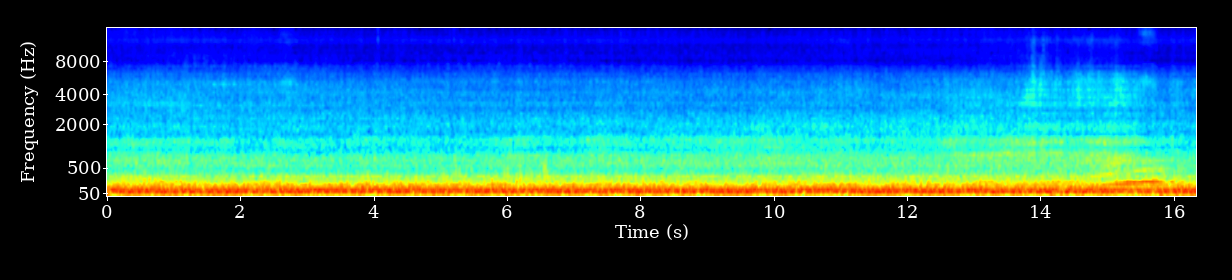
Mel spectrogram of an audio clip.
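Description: A car engine idling close by with a steady deep rumble, while an autocross car on the cone course accelerates, its engine note rising in pitch near the end.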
